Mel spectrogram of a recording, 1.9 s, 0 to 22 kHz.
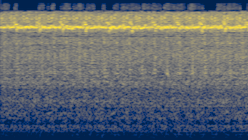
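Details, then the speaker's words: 2017/2018 Ram 1500 that squeaks on startup, with the serpentine belt and pulley suspected and to be replaced: a thin, steady high-pitched squeal over a hissy idle. "Uh when it when you start it, you can hear squeaking sounds. So most likely this is serpented belt issue."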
